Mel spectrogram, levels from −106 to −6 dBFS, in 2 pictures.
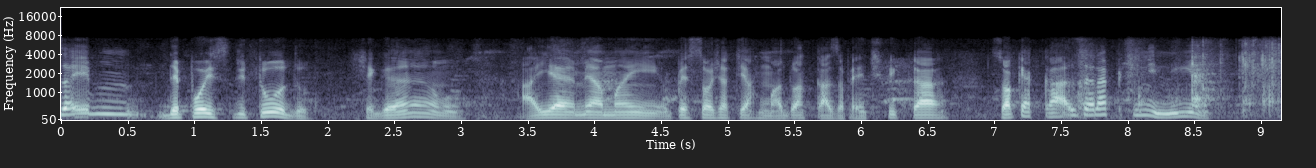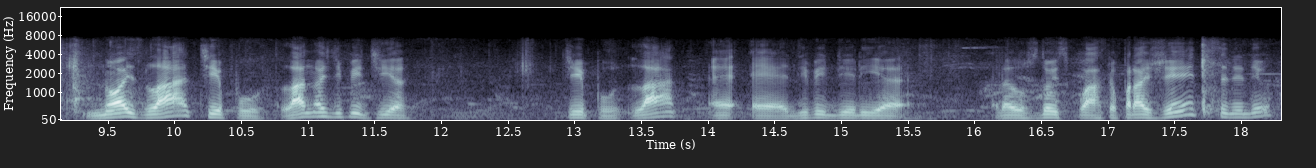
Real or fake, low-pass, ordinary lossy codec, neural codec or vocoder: real; 7.2 kHz; Opus, 24 kbps; none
